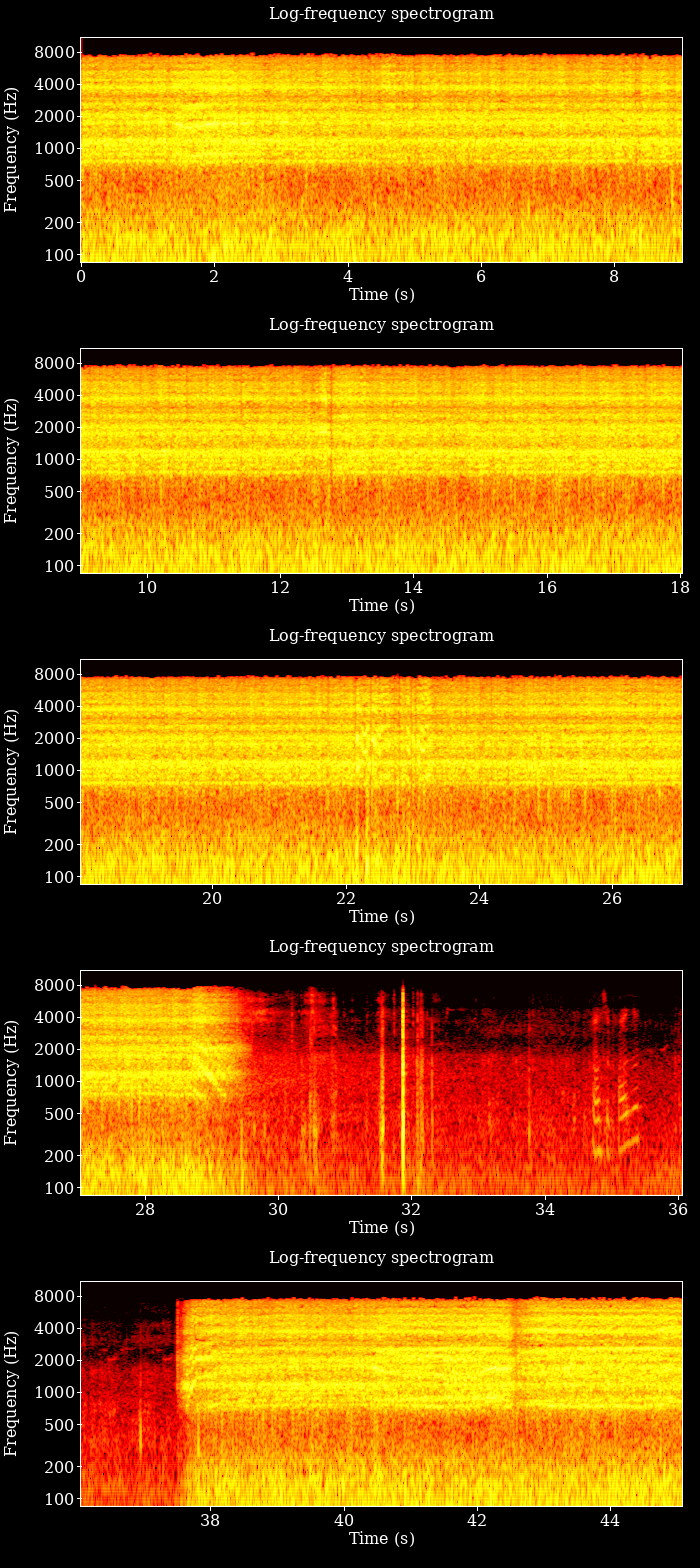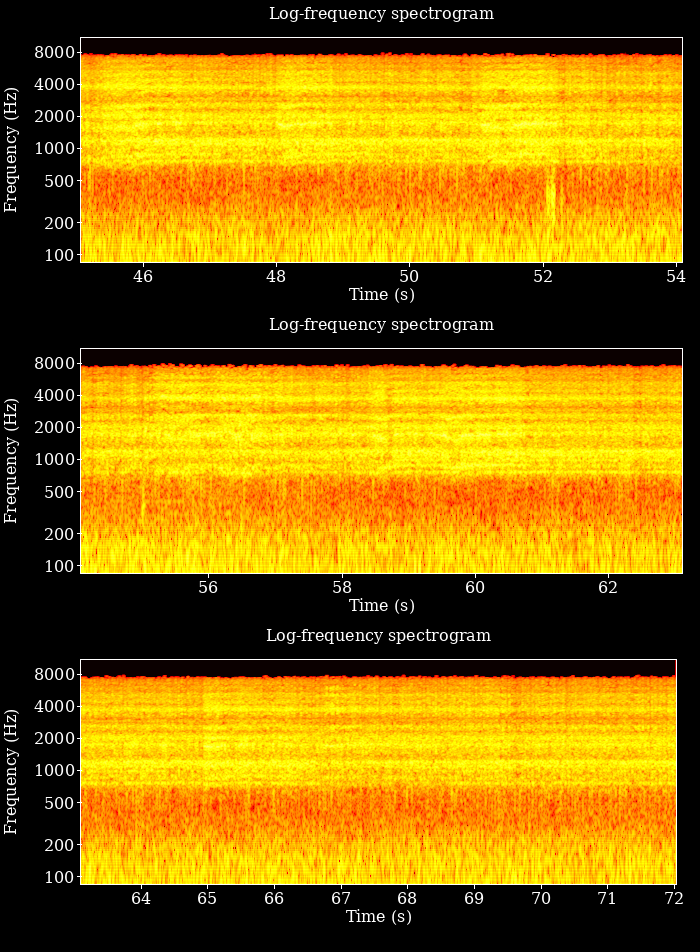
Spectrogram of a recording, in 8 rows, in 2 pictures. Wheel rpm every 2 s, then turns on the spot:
230, 230, 230, 230, 230, 230, 240, 230, 230, 230, 230, 230, 230, 230, 130, 0, 0, 0, 20, 210, 220, 220, 210, 230, 230, 230, 230, 230, 220, 230, 230, 230, 230, 230, 230, 230.
none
